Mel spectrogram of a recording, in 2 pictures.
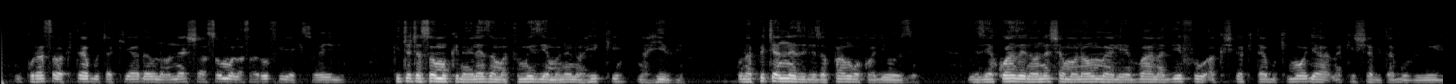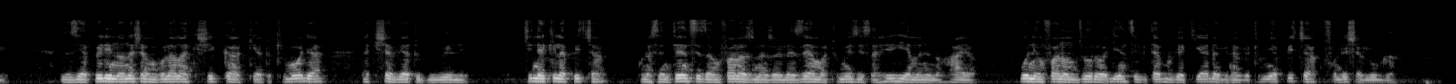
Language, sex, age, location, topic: Swahili, male, 25-35, Nakuru, education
